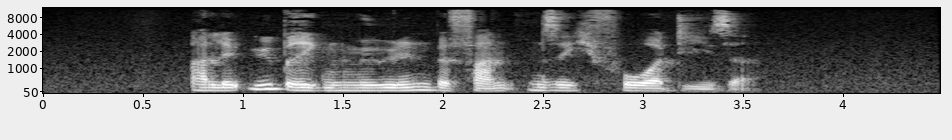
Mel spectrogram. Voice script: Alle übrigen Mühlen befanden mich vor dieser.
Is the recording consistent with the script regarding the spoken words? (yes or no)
no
